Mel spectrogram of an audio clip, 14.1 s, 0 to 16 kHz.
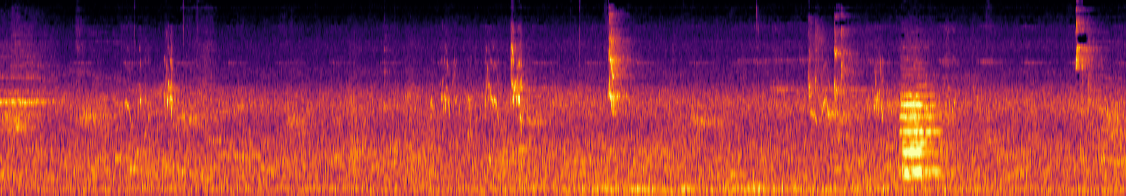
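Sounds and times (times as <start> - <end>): budgerigars chirping: 1.6 - 2.4, 5.3 - 8.0, 10.1 - 11.2.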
